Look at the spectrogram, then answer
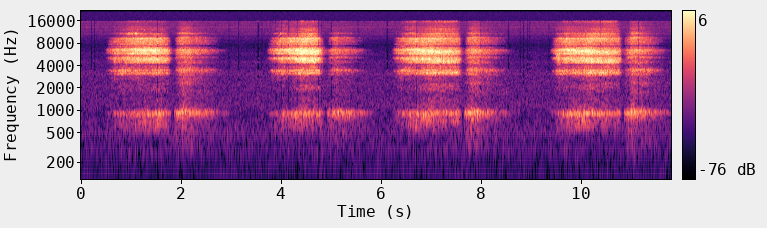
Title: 1 hour Snoring sounds | Sleeping sounds | relaxing sounds | listen if you feel lonely while sleeping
